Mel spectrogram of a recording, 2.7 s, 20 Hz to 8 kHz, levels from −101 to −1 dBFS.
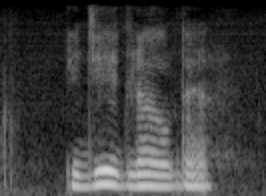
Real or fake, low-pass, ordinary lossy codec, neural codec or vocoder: fake; 7.2 kHz; MP3, 64 kbps; codec, 44.1 kHz, 7.8 kbps, Pupu-Codec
